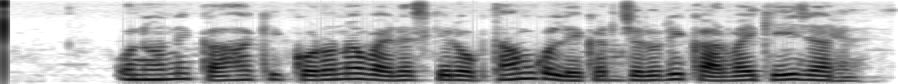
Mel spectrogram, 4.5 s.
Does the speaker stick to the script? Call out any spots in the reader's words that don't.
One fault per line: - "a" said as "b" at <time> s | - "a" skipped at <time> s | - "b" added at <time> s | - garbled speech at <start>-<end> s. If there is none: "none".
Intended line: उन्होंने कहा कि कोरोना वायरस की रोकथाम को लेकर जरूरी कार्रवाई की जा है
none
